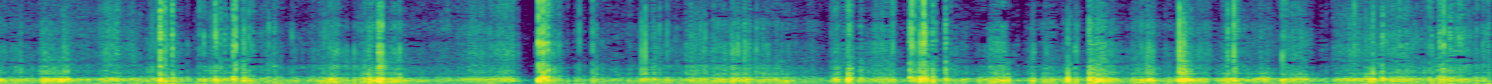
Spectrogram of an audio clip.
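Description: Long nails scratch and tap the blue patterned paper cover of a small spiral-bound notebook resting on fur. Dry, papery scratching strokes mix with quick, sharp taps at an uneven pace over a soft low rumble.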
